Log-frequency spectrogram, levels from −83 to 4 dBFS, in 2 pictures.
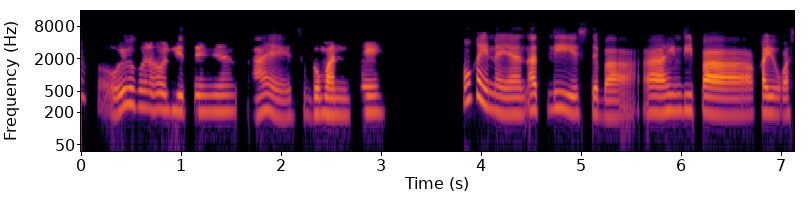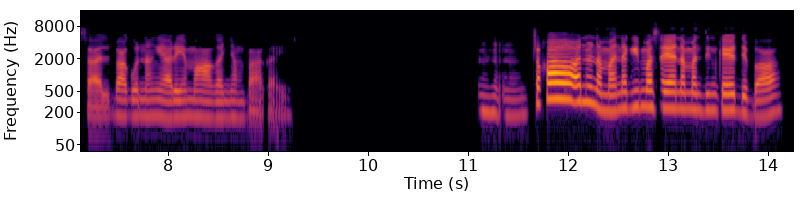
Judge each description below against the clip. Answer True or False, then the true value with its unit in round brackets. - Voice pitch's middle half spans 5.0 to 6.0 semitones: False (4.1 semitones)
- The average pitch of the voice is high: True (205 Hz)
